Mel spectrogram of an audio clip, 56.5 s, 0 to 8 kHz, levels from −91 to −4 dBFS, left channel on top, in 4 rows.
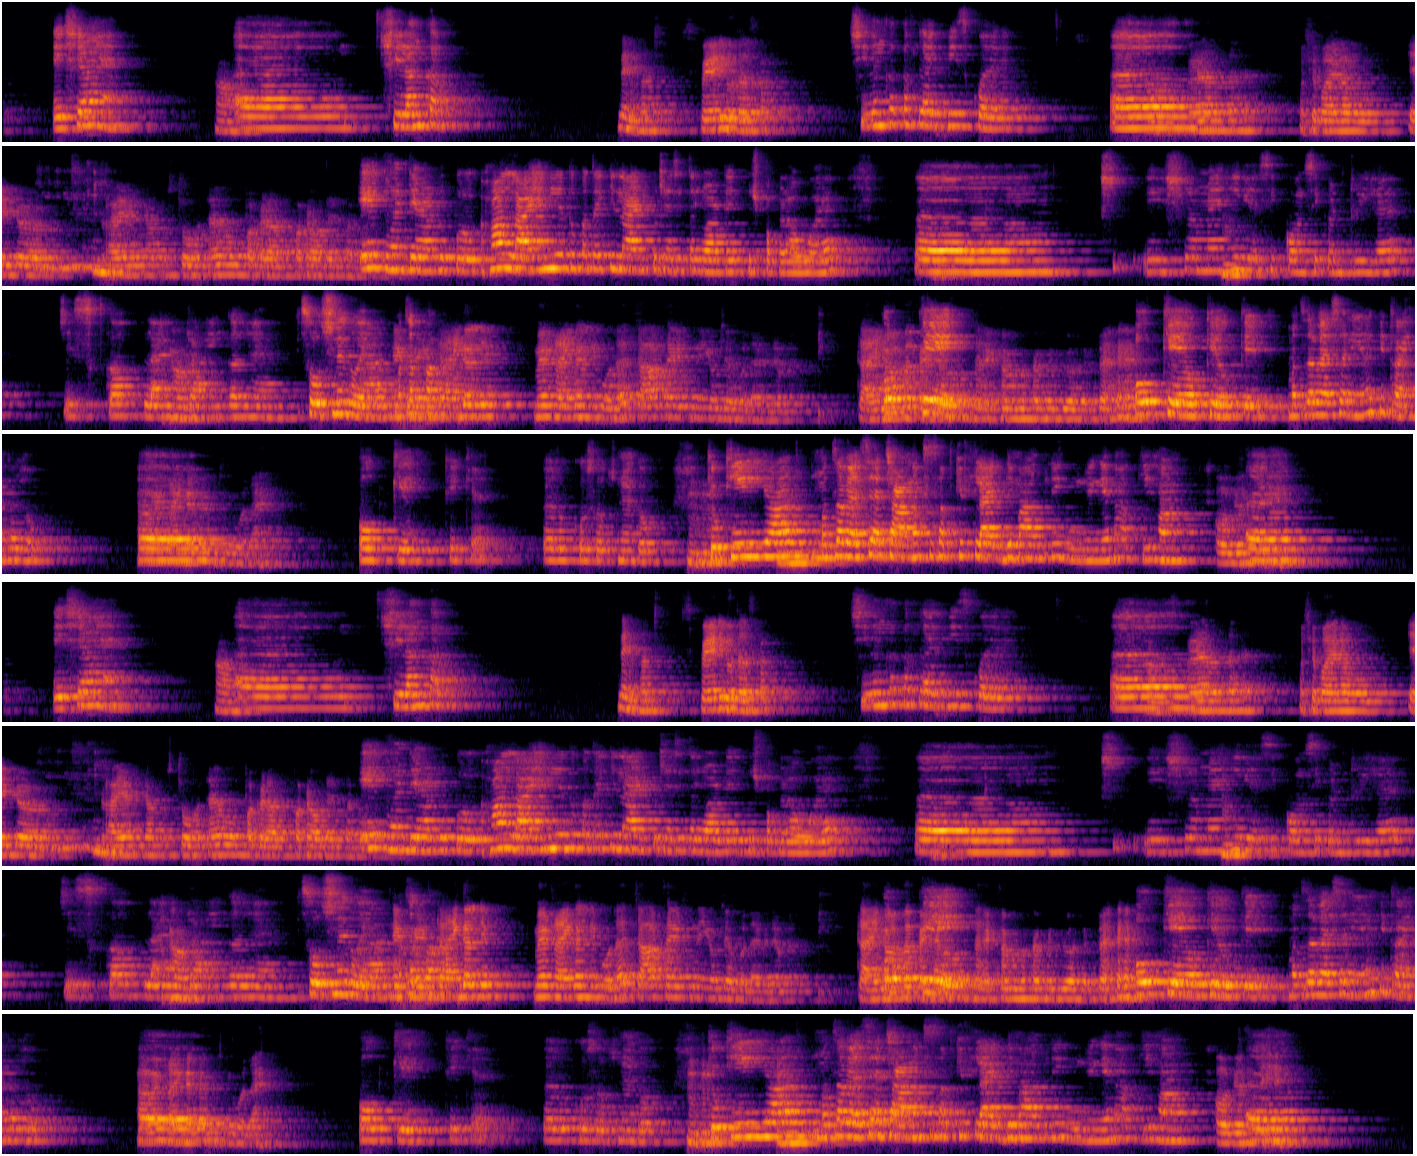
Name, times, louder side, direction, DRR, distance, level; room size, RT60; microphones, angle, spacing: voice 1, 0.5-1.2 2.3-3.5 3.8-4.4 8.5-10.1 11.1-12.0 14.7-15.2 17.7-22.5 23.3-24.7 25.1-26.7 27.0-28.1 28.8-32.7 37.0-37.8 39.6-42.8 43.8-44.5 46.0-46.6 46.9-47.2 47.8-48.9 49.5-54.2 54.8-55.3, left 2 dB, 45° left, 4 dB, 0.4 m, -29 dB
voice 2, 6.2-6.5 7.0-7.7 11.4-12.5 13.0-13.7 14.1-14.6 15.1-17.9 26.3-26.5 29.9-30.2 32.1-33.2 33.6-36.2 36.8-39.6 43.7-45.0 49.2-49.5 50.1-50.4 54.5-55.2, right 2 dB, 25° right, 2 dB, 0.4 m, -33 dB
3.1 x 2.7 x 4.4 m, 1.0 s
head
